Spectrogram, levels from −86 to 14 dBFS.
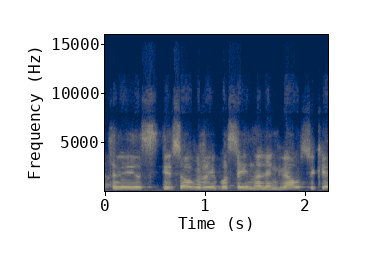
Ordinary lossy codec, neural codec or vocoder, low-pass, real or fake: Opus, 24 kbps; none; 14.4 kHz; real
